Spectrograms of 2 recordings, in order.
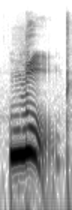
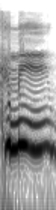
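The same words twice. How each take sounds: First: The word starts with a silent K. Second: The word starts with a sounded K. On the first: The speaker calls it right. "it's just knee. The letter K at the beginning of the word goes silent" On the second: The speaker calls it wrong. "it's not knee"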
